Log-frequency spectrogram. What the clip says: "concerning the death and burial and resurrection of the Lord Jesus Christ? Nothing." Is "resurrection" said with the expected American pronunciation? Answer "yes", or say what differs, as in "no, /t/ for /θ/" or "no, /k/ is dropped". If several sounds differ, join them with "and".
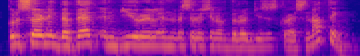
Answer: no, /s/ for /z/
